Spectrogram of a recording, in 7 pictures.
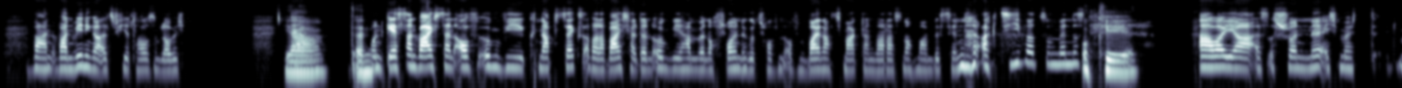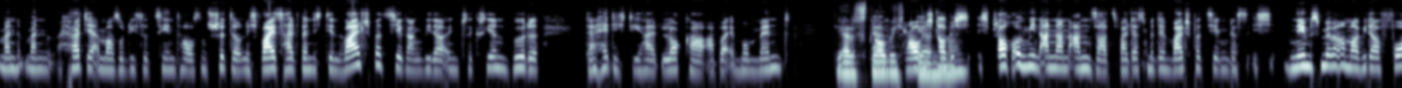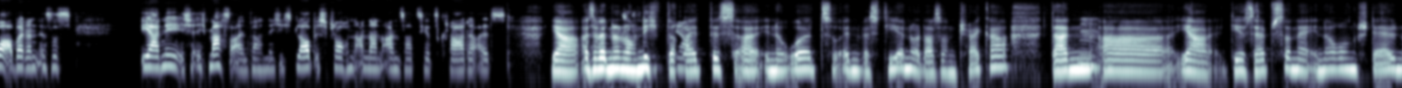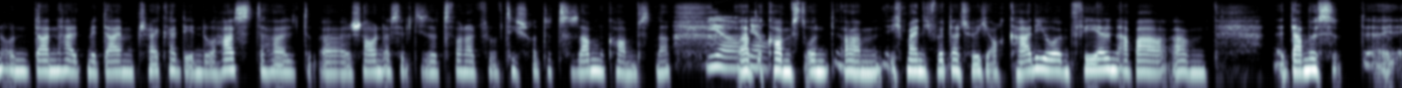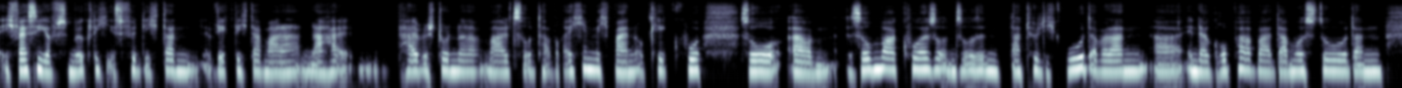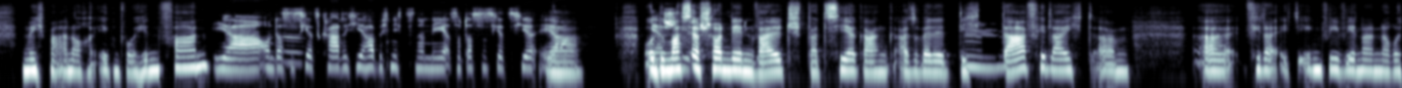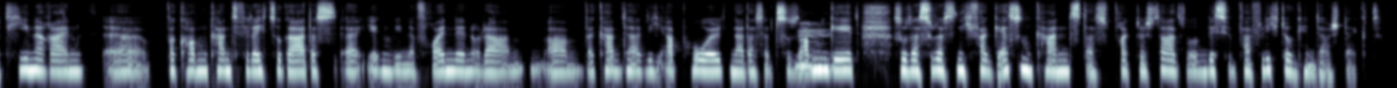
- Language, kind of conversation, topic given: German, advice, Wie finde ich Motivation für kurze tägliche Übungen, wenn ich viel sitze?
- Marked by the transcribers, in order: chuckle; other background noise; unintelligible speech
